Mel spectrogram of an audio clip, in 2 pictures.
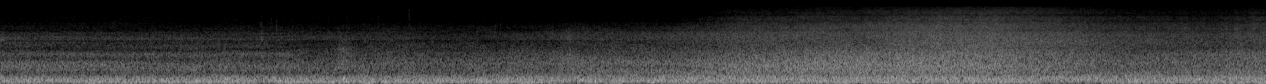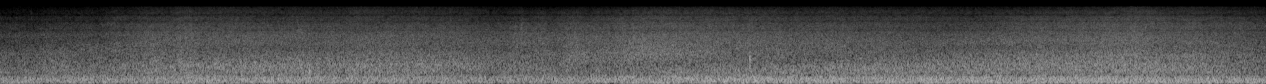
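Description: Ocean surf breaking and washing up the shore, swelling and easing as the waves come in, with wind rumbling on the microphone. The surf grows louder and fuller about a third of the way in.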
